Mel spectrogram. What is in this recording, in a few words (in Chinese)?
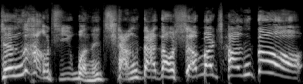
levelup, zh-hant; cookie run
